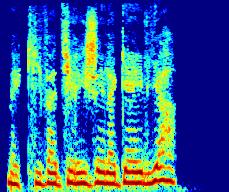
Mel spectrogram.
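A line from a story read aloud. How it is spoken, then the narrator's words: Sudden disbelieving exclamation. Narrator (French): s'exclama soudain Belly, refusant encore d'y croire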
